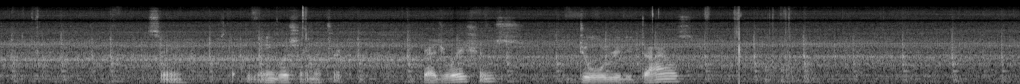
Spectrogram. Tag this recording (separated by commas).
Speech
